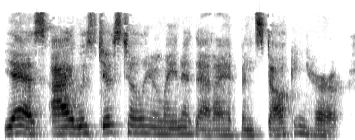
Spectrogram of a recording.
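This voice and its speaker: Older woman podcast host, chatty and enthusiastic, with a very deep voice. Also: moderate pace, a little mellow. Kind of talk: casual podcast interview.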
